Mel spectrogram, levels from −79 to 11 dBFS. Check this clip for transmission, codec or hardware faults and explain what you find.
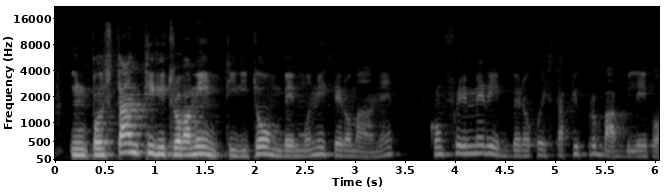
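One fault stands out in this speech clip. Zipper noise runs from 1.43 to 3.02 s: a fade of about 15 dB applied in unsmoothed 1 dB steps, roughly seven per second, each leaving a tiny click that produces an audible ticking over the sound.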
